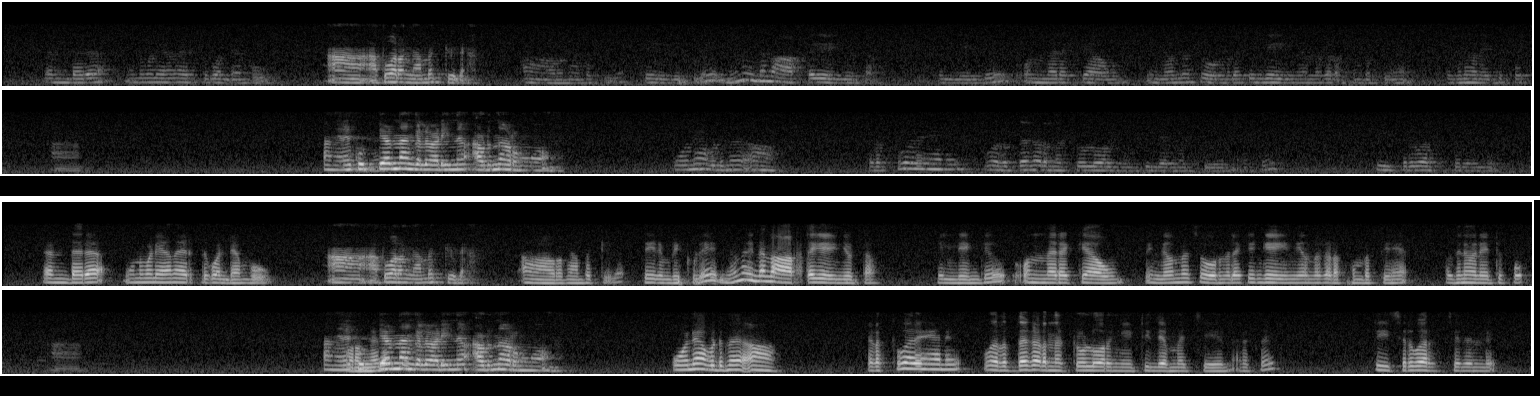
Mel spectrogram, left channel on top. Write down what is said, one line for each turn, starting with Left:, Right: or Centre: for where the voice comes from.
Right: രണ്ടര മൂന്ന മണിയ നേരത്ത് കൊണ്ടുവരാൻ പോകും
Centre: ആഹ് അപ്പൊ ഒറങ്ങാൻ പറ്റൂല
Right: ആഇറങ്ങാൻ പറ്റില്ലതിരുമ്പികുളി ആയിരിക്കും പിന്നെ നാർത്ത കഴിഞ്ഞുട്ടോ ഇല്ലെങ്കിൽ ഒന്നര ഒക്കെവും പിന്നെ ഒന്ന് ചോറുണലൊക്കെ കയിഞ്ഞ് കിടക്കുമ്പഴത്തേ അതിനേട്ട്
Centre: ആ അങ്ങനെ
Right: ഉറങ്ങലൊക്കെ
Centre: കുട്ടിയടുന്ന് അംഗൽവാടിന്ന് അവിടുന്ന് ഉറങ്ങുവോ
Right: ഓനെ അവിടുന്ന് ആ ഇടക്ക് പറ ഞാന് വെറുതെ കിടന്നിട്ടുള്ളു ഉറങ്ങിയിട്ടില്ലമ്മ അമ്മ <unintelligible> ഇത് വർക്ക്‌ ചെയ്തിട്ടുണ്ട്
